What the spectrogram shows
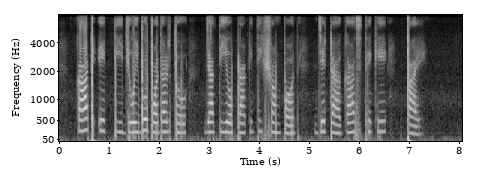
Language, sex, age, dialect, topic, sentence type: Bengali, female, 25-30, Standard Colloquial, agriculture, statement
